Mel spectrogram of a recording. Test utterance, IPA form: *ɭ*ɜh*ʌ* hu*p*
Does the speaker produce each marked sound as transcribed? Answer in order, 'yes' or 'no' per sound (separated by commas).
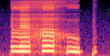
no, yes, yes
